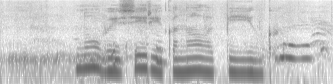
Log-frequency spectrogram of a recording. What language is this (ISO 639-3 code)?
rus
